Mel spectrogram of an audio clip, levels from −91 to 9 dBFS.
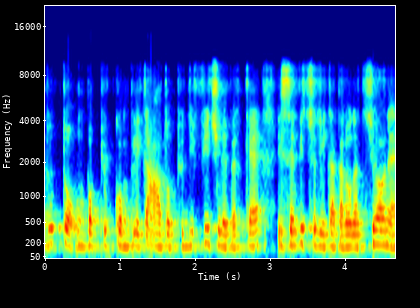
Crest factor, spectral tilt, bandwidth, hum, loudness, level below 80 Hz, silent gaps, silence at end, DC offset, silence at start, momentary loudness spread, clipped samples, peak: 16 dB; -5.5 dB/octave; 10 kHz; none; -17 LUFS; -56 dBFS; none; 0 s; under 0.1%; 0 s; 6 LU; under 0.1%; 0 dBFS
